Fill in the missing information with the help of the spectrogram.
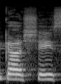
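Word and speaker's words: Gauthier: pronounce her last name it's french and i think it isn't spelled like it's pronounced gaucher gautier thank you jamie mary goshay's songwriting is amazing too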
